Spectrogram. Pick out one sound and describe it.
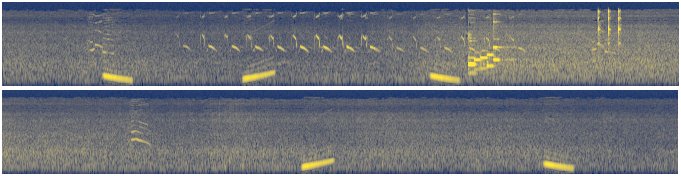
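Short whooshing tones sweep up and down now and then.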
